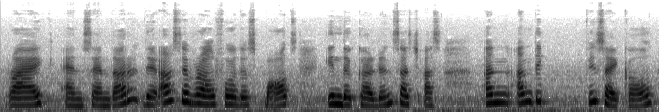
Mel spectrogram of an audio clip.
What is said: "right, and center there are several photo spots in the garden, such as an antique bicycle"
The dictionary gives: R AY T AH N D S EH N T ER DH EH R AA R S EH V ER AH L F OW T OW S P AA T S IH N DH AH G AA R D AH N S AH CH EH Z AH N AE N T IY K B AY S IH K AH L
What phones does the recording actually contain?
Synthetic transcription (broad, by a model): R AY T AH N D S EH N T ER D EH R AA R S EH V ER AH L F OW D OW S P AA T S IH N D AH G AA R D AH N S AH CH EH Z AH N AE N T IY K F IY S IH K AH L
